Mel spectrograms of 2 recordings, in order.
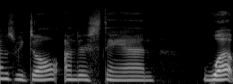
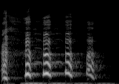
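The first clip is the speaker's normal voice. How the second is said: teary laugh; 6 dB louder than usual. Real, not acted. Laughing through tears on camera.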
